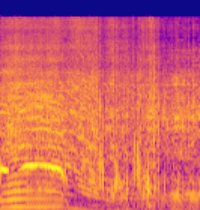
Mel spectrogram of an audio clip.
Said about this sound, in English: They had a lot of chainsaws going out here today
